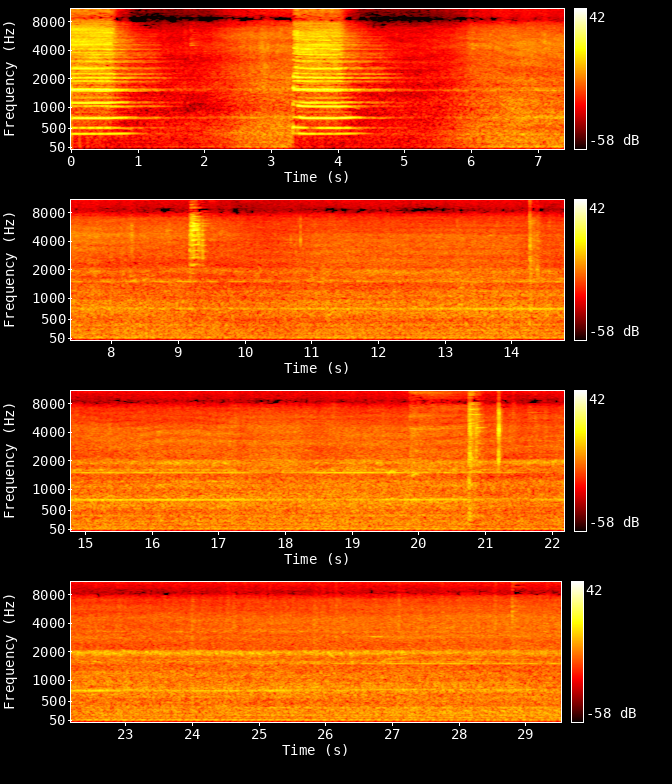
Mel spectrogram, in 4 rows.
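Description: GEU-20 (GE U20C) diesel-electric locomotive's horn: a blast that ends about a second in, then a second blast about three seconds in. From about six seconds the locomotive and its passenger coaches rumble steadily past, with a few clicks of wheels over rail joints.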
